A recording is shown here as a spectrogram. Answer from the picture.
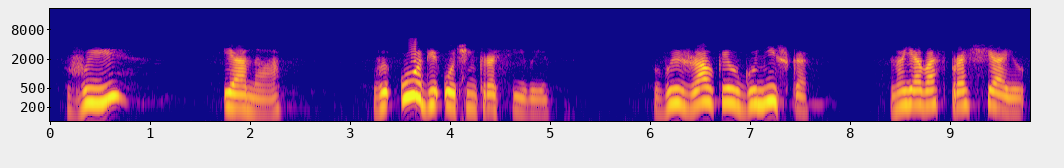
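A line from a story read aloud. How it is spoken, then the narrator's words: Plain. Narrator (Russian): ответила Синеглазка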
